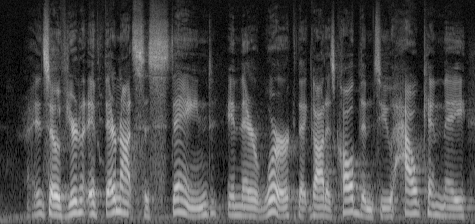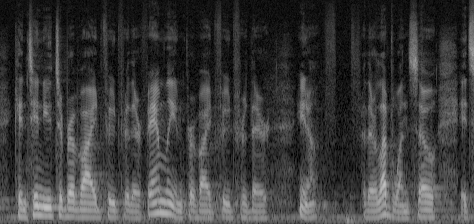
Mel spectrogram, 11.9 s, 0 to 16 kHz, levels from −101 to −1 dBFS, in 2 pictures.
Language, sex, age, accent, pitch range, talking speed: English, male, 30-49, American, 115-135 Hz, 200 wpm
